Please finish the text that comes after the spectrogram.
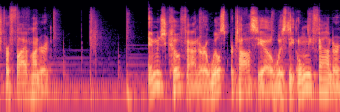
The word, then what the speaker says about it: Portacio: And someone's accused us in the past of pronouncing his last name Pistachio once.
